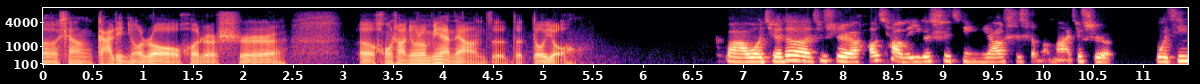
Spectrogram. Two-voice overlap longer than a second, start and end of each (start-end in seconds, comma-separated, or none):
none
